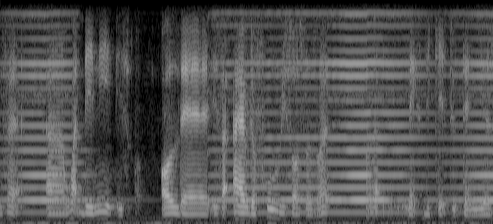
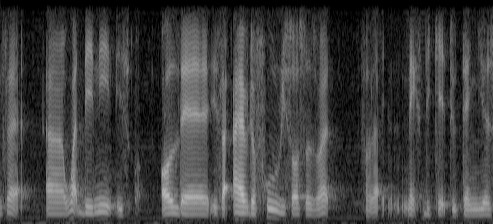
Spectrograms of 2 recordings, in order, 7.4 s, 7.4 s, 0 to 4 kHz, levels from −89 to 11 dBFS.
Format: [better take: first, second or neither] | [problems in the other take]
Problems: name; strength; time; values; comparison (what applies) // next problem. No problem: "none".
second | background sound (Bowed string instrument); 2 dB below the speech // room echo; dies away in 0.2 s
